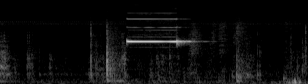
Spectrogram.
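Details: 2001 Sea-Doo GTX DI with a substitute tether fitted and the diagnostic tool connected: one clear, high-pitched half-second beep in a quiet room as the electronics wake normally; the maintenance light comes on.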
